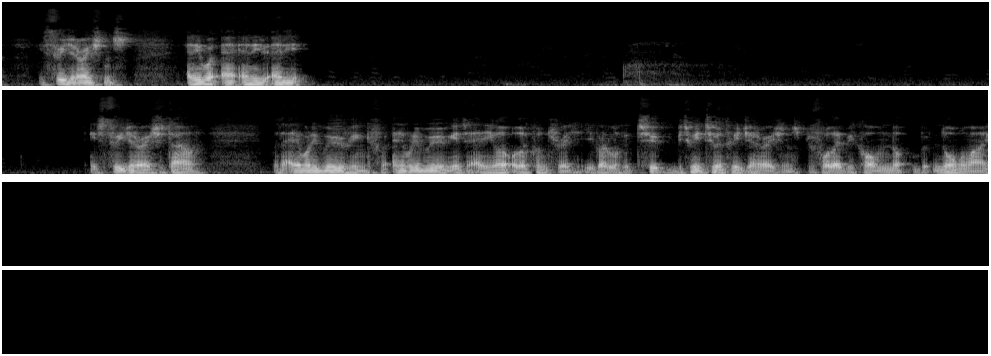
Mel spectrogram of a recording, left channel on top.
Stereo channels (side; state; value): right; silent; digital silence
